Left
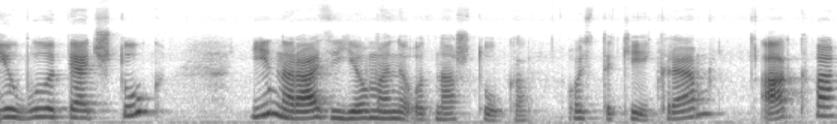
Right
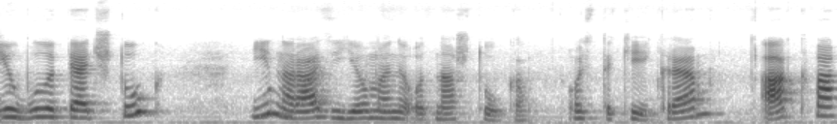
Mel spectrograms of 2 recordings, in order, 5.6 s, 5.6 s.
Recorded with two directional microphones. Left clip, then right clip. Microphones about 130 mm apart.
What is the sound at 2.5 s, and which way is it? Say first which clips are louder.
Speech: left 2 dB; 90° left.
